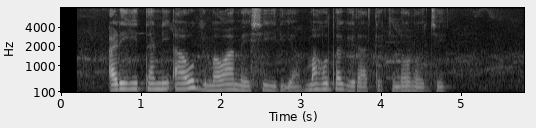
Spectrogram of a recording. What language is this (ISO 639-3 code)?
kik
